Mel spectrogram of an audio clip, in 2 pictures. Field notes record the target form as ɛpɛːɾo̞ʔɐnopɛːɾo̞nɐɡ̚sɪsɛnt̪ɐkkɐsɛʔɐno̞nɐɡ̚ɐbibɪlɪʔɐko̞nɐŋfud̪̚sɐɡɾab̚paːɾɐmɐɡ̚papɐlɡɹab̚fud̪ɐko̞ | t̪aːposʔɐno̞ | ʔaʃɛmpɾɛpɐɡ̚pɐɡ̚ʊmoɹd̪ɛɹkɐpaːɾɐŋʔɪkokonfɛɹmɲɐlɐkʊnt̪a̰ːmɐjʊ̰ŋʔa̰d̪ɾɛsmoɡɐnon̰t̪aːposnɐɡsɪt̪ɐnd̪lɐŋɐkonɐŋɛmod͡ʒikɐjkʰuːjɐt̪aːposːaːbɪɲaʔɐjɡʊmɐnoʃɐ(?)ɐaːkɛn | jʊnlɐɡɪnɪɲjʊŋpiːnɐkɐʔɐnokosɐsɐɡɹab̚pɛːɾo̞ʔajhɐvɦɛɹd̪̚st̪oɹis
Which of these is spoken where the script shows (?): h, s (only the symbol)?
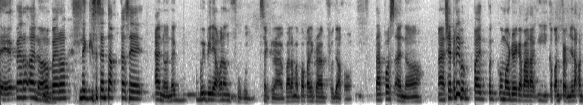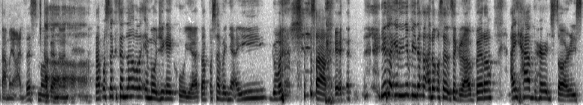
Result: s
